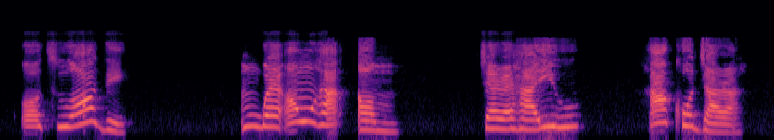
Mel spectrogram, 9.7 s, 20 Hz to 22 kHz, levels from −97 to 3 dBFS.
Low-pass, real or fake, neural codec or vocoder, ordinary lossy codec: 7.2 kHz; real; none; Opus, 16 kbps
